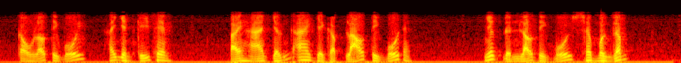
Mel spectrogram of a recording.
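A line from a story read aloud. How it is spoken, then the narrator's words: Smiling. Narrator (Vietnamese): Dương Quá mỉm cười nói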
